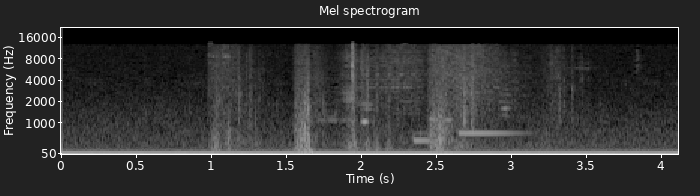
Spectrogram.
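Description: Short electronic blips and chimes sound as a game menu opens and closes.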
